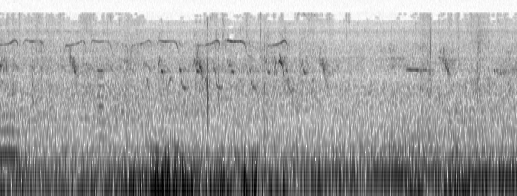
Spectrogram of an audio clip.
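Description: Quiet outdoor ambience: small birds chirping in short, high calls, over a low rumble.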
